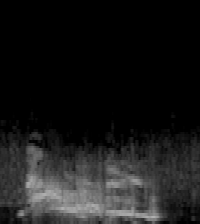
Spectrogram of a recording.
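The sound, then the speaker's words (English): A woman lets out one loud, piercing scream lasting under two seconds, high-pitched and wavering before sliding downward and cutting off abruptly, heard on its own. “You screamed so loudly.”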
